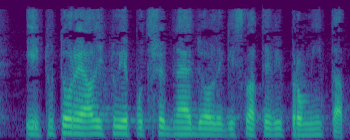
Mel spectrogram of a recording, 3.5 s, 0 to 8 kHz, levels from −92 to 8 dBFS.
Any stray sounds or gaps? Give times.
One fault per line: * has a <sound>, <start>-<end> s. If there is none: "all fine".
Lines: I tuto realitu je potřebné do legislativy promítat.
all fine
